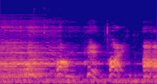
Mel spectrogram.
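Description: A TV programme's title music fades out, then three short yelping calls come about a third of a second apart, played through a television's speaker.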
